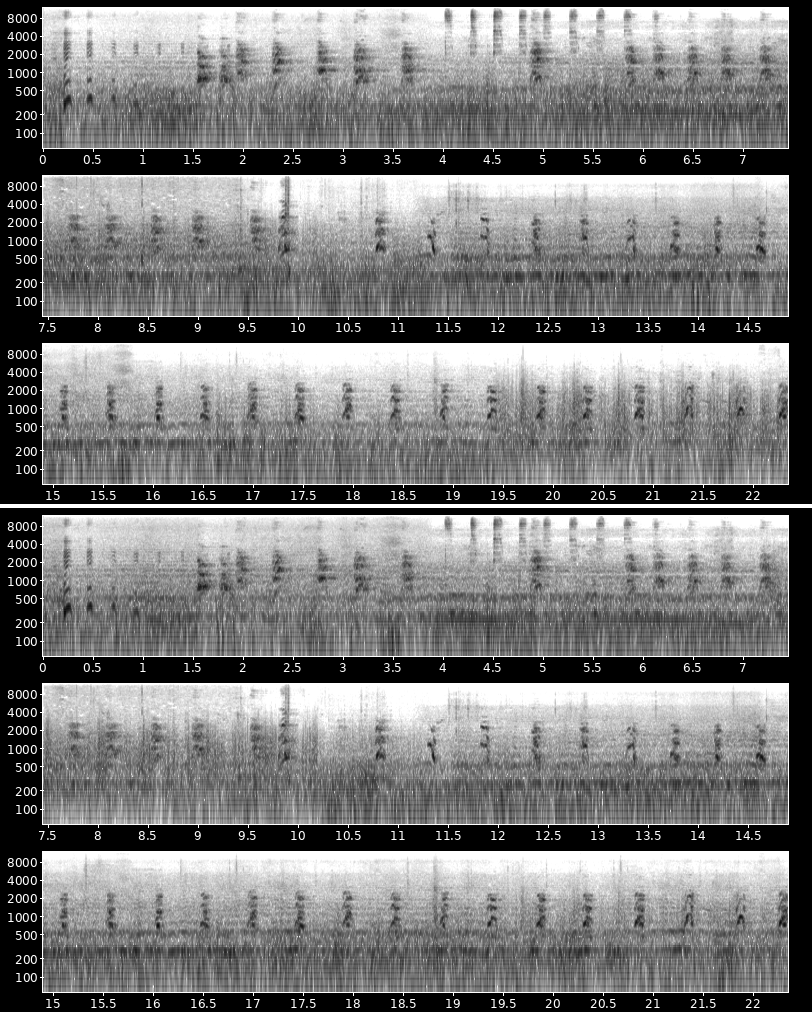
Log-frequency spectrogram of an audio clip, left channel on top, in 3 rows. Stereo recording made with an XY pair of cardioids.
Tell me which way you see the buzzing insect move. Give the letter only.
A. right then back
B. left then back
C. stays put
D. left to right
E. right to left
B.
